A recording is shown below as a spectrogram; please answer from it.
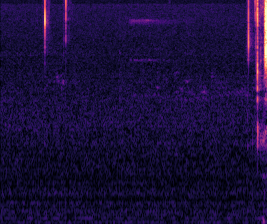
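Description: Near silence: faint room tone with two short faint clicks about a second in, and another just before the end.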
